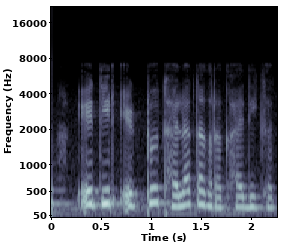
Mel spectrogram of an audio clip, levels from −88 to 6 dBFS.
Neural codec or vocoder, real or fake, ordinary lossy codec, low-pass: none; real; none; 7.2 kHz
